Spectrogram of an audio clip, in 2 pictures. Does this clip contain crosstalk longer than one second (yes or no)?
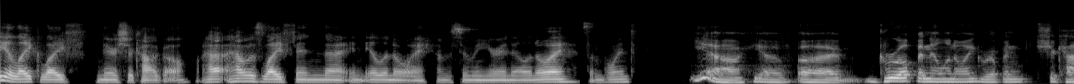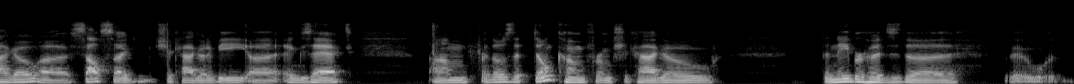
no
